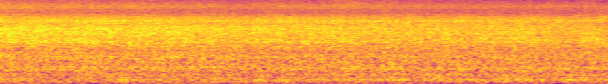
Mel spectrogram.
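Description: Hilsa fish frying in hot mustard oil in a wok, a loud, dense, continuous hiss and sizzle that holds steady throughout with no talking over it.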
